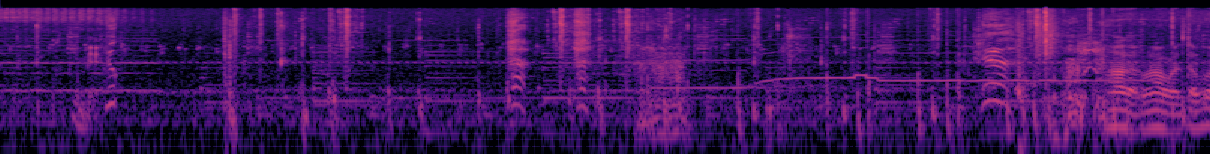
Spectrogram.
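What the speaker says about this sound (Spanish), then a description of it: "Tomar el caballo" A horse in a video game clip-clops along at a steady gait, hooves trotting rhythmically, then gives a couple of shrill neighs near the end, with game sound effects and chimes mixed in.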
